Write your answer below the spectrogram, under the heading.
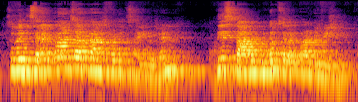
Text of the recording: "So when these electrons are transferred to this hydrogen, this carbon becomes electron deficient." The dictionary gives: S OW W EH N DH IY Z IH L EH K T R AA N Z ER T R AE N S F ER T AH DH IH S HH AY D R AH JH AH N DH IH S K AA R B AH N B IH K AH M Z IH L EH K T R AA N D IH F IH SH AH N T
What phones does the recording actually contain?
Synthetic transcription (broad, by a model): S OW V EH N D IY S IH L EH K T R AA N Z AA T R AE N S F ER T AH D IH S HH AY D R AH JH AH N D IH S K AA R AH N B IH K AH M S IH L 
